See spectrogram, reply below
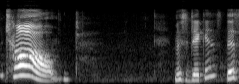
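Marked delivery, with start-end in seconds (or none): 0.1-1.2 louder, lightly hammed-up British gent; bad British accent. Mentor meets the green friend, mock British accent. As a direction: greet them as a pompous British gent. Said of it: "do the worst British accent".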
